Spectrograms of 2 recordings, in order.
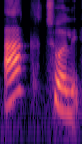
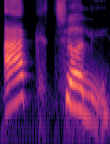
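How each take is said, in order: First: The middle syllables are clipped and run together. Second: Every syllable is spoken out separately and fully. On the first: The speaker calls it right. "The correct pronunciation is অ্যাকচুয়ালি ... চুয়ালিটা আমরা কেটে বলছি" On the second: The speaker calls it wrong. "আমরা বলি অ্যাকচুয়ালি অ্যাকচুয়ালি কিন্তু অ্যাকচুয়ালি is not the correct pronunciation"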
